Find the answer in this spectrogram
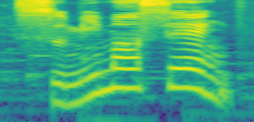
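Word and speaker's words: すみません: 그이라고 하잖아요 이것도 마찬가지입니다 앞부분이나 중간에 액센트를 주면 절대 안 되고요 스미 마생 스미 마생 이렇게 한번 연습해 보시면 좋을 것 같아요 악센트 위치에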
